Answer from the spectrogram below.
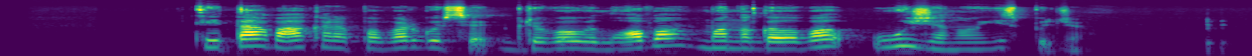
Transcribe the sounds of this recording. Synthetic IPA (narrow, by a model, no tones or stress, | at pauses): kɐɪt̪ɑːʋɑːkɐɾɑːpɐʋɐɾɡʊsʲɪ̰ɡɾʲʊʋɐʊilˠoːʋoːmɑːnoːɡɐlˠʋɐuːʒʲɛnoːiːspʊd͡ʒʲʊ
